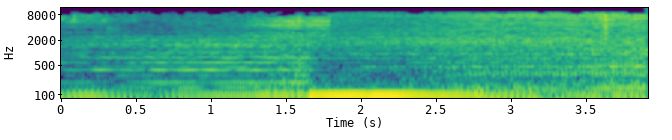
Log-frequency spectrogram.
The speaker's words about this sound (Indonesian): aku pun memanaskan motorku sebentar sebelum melanjutkan untuk pulang.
